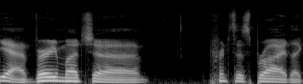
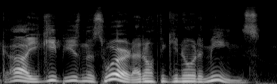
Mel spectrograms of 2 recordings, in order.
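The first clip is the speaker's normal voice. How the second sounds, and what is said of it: Bad put-on Spanish accent. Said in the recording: “that was my Spanish accent. that was terrible.”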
